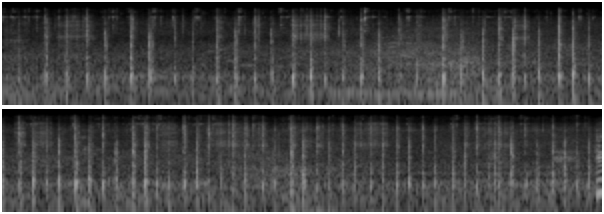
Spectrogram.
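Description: Skateboard wheels rolling along a concrete sidewalk: a steady rumble crossed by a quick, irregular run of clicks and rattles.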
